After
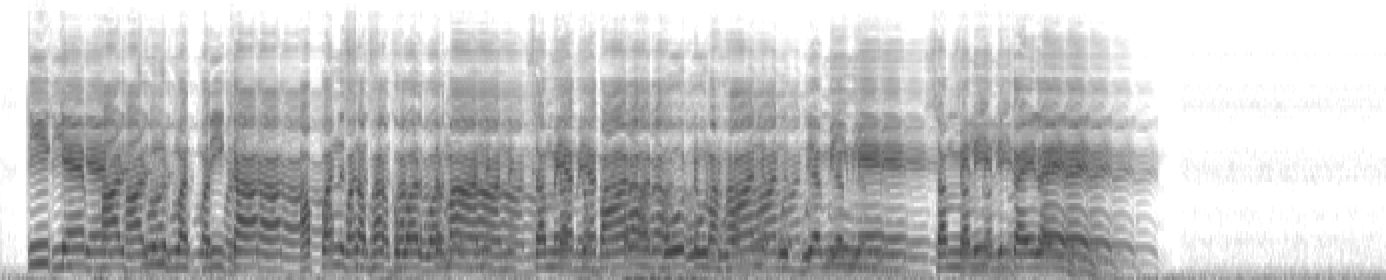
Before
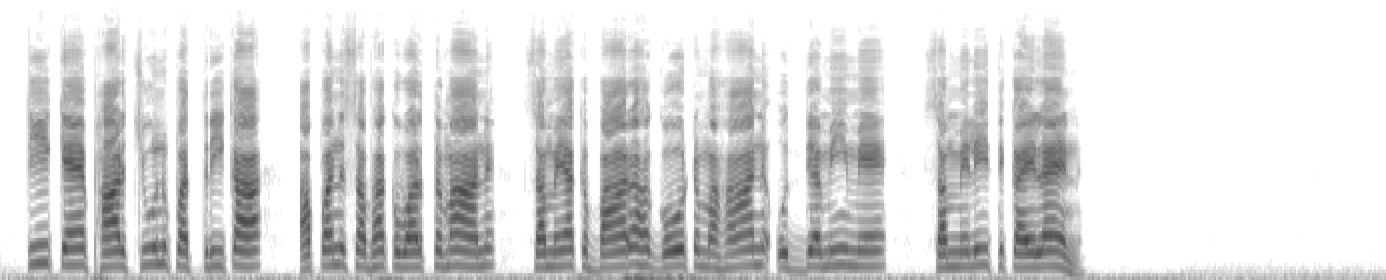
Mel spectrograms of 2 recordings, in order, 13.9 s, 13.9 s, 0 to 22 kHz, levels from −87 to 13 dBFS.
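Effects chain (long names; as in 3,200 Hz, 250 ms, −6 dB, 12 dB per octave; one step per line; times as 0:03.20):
echo with shifted repeats 230 ms, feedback 30%, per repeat −44 Hz, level −5.5 dB
downward compressor 6 to 1, threshold −22 dBFS, peak gain reduction 9 dB
0:07.43–0:08.11: high-shelf EQ 5,700 Hz −6.5 dB
level +8.5 dB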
